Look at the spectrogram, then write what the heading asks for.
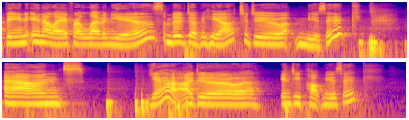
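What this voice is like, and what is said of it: Australian accent. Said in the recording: “you have an accent... an accent... I will try and do it even more for you now that I'm pointing my accent out... I'm Australian.”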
